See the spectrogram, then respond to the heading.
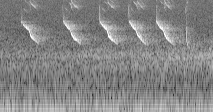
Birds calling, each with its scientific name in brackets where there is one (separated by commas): Northern Cardinal (Cardinalis cardinalis)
